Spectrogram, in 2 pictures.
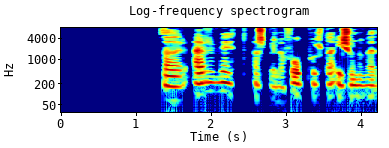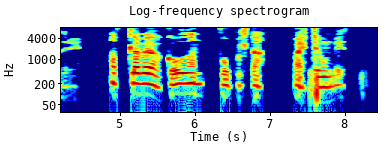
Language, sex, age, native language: Icelandic, female, 20-29, Icelandic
